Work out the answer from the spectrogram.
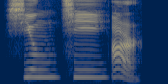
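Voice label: "xingqi'er", Chinese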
